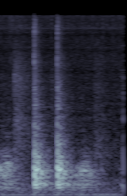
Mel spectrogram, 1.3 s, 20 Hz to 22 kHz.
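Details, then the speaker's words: Vocal imitation, not a real recording, of S1 and S2 followed by a soft diastolic whoosh, modelling the diastolic murmur of mitral stenosis, which follows an opening snap. "Entonces, aquí se va a escuchar como un soplo diastólico, entonces va a ser S1, S2, soplo."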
